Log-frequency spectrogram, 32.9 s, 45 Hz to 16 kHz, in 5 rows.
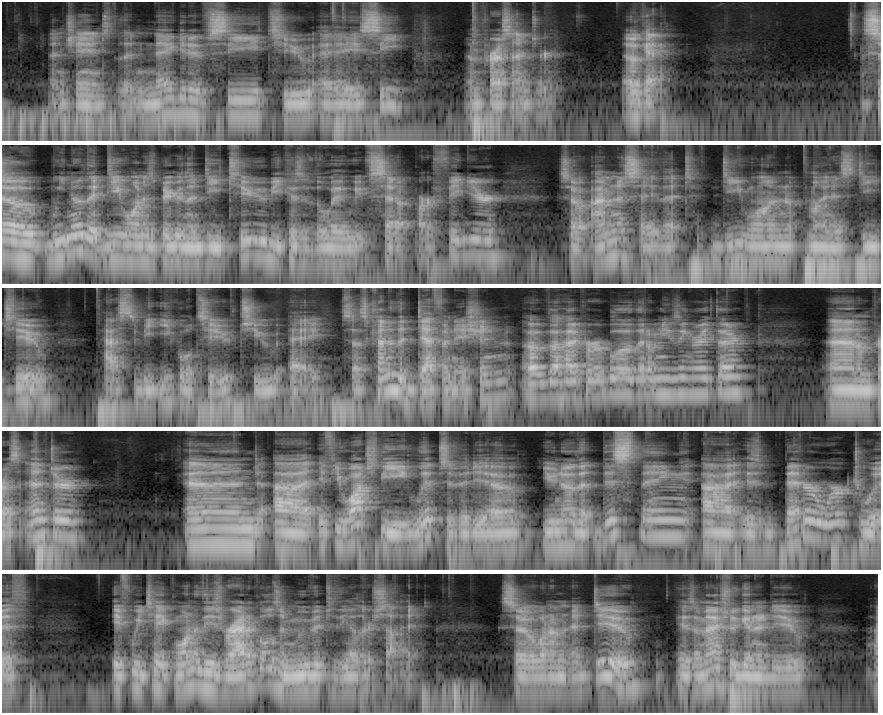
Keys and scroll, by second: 2.5 BackSpace, 3.6 Return, 11.8-14.9 typing, 20.1 Return, 21.9 Up, 22.5 Right, 25.2 Down, 25.6 Up, 26.0 Left, 26.6 Right, 29.5 Down, 31.8 d.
